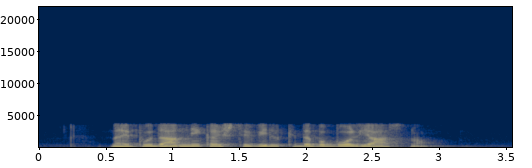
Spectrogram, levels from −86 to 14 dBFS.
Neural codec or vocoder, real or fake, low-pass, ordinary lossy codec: vocoder, 22.05 kHz, 80 mel bands, WaveNeXt; fake; 3.6 kHz; none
